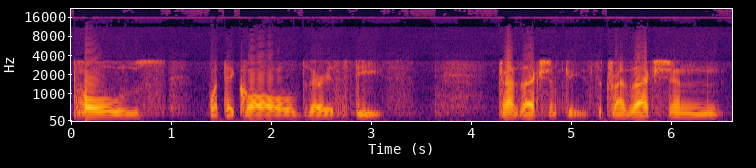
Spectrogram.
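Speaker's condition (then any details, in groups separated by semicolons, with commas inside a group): No condition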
